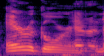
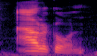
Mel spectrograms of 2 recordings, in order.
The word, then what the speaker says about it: Aragorn: It's Aragorn, not Aragorn.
